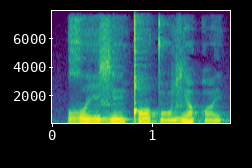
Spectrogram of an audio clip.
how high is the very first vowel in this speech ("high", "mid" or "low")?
mid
